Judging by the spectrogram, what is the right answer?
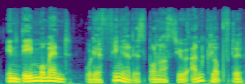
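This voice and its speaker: Deep-voiced man reading a classic novel. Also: normal speed, a little mellow, dry recording. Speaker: audiobook narrator. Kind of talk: scripted literary narration.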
